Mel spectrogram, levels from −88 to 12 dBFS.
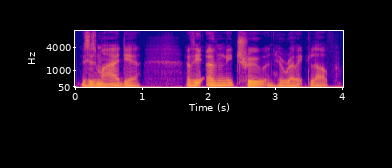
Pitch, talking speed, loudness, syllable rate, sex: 110 Hz, 165 wpm, -17 LUFS, 4.7 syllables/s, male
